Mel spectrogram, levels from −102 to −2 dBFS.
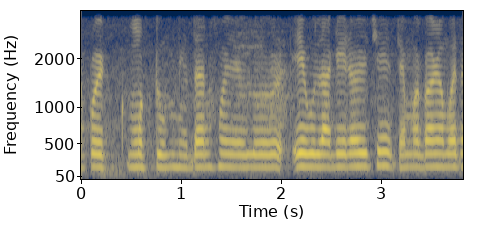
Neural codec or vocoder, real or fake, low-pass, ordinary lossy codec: none; real; 3.6 kHz; none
